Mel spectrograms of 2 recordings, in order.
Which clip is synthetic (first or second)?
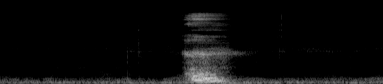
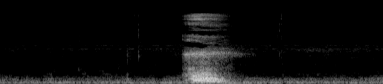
first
